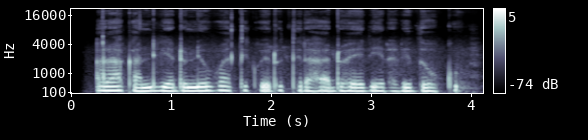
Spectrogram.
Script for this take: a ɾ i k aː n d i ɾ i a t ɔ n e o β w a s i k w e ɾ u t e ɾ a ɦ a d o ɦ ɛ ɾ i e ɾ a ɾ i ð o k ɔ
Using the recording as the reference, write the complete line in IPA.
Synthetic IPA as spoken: a ɾ a k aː n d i ɾ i a d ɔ n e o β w a t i k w e ɾ u t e ɾ a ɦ a d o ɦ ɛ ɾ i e ɾ a ɾ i ð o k u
